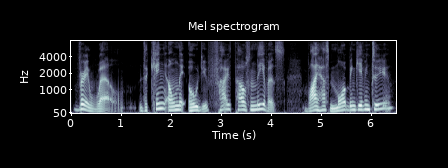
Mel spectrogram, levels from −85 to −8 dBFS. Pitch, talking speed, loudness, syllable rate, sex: 155 Hz, 155 wpm, -20 LUFS, 3.8 syllables/s, male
